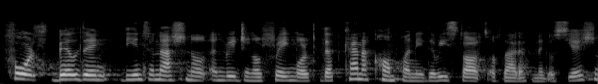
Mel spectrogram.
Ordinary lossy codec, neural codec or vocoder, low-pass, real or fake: none; codec, 16 kHz, 4 kbps, X-Codec, HuBERT features, trained on balanced general audio; none; fake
